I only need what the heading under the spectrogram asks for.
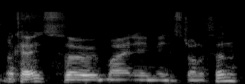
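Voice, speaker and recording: A man's voice: lowish voice, unhurried, warm tone. A man in his forties from Australia, talking through his thoughts in a casual interview, hesitant, with many restarts and fillers. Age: 40s. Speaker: interview guest, new father.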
